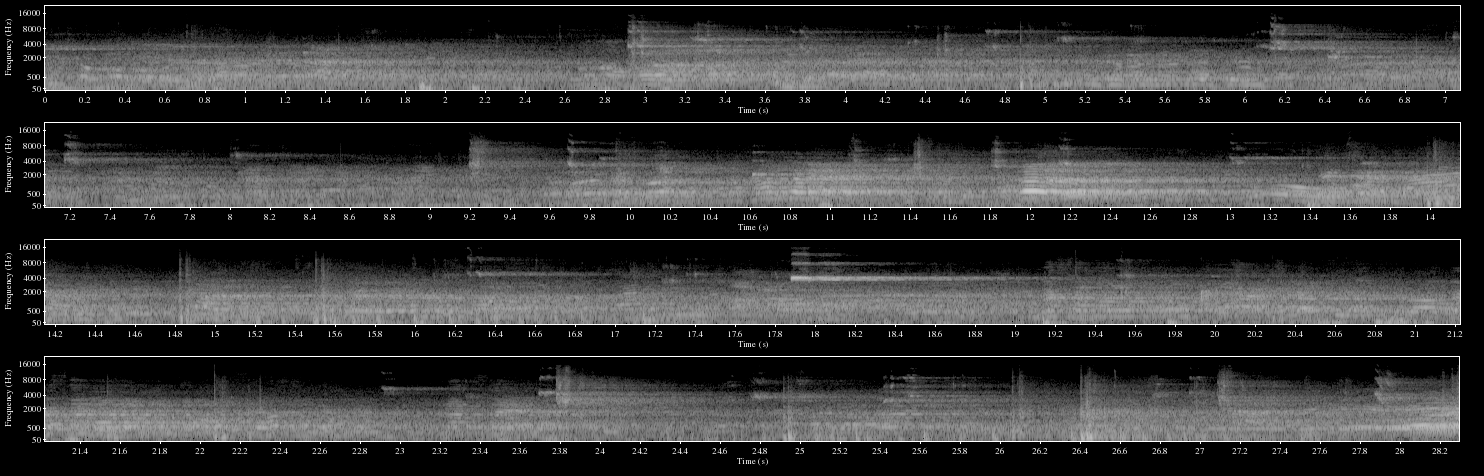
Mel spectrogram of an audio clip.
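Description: A crowd murmurs and calls out in a large hall.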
